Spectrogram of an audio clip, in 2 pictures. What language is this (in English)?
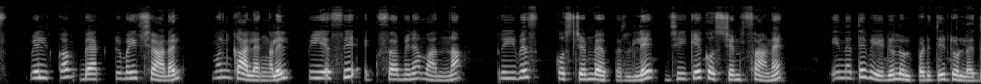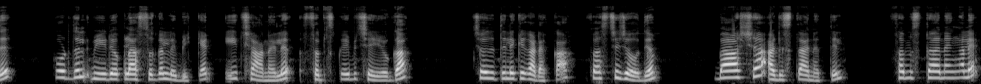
Turkish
